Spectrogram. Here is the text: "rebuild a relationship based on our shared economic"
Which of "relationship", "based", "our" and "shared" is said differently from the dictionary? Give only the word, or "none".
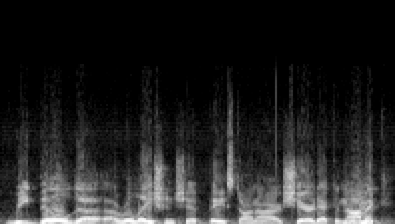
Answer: none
